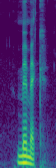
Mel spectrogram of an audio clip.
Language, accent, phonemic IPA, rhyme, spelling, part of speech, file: English, US, /ˈmɪm.ɪk/, -ɪmɪk, mimic, verb / noun / adjective, En-us-mimic.ogg
- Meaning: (verb) 1. To imitate, especially in order to ridicule 2. To take on the appearance of another, for protection or camouflage; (noun) A person who practices mimicry; especially: A mime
